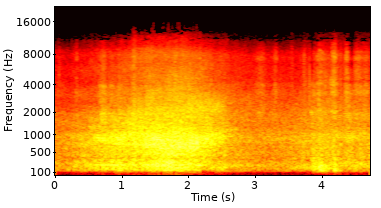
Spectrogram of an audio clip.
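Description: car passing by

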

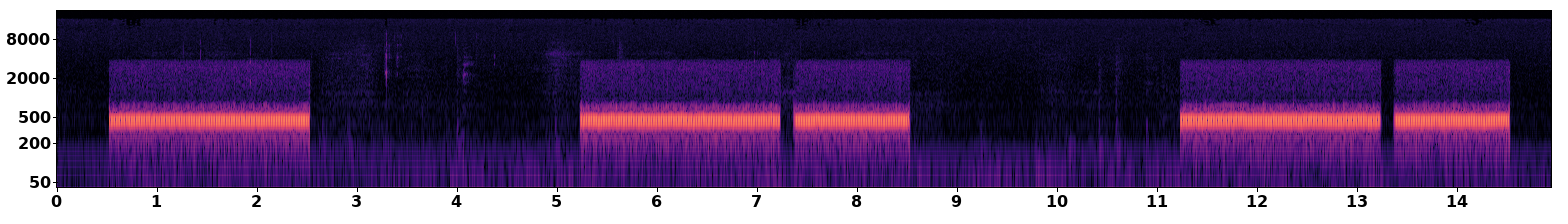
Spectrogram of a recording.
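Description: outgoing phone call ringing

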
